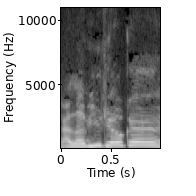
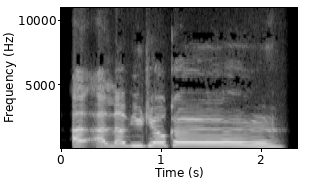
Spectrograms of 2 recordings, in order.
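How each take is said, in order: First: High, gushing catchphrase; catchphrase declaration. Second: High, gushing I love you; mock love declaration. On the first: Shown as a demonstration. Host coining his new catchphrase, high and gushing. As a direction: sing out the new catchphrase lovingly. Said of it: "that's gonna be my new thing". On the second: Host gushing to the Joker, high and swooning. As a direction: swoon over the Joker in a raised voice.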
